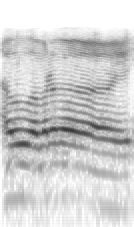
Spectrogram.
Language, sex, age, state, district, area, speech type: Odia, male, 18-30, Odisha, Malkangiri, urban, conversation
